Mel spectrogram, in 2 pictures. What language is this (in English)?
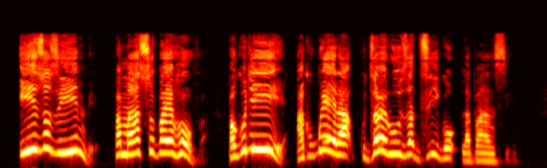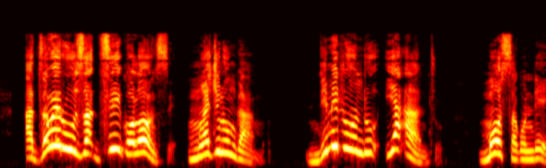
Nyanja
